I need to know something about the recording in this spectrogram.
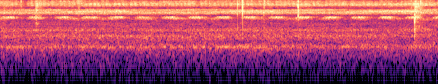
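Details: Dense, high insect trilling rings on without pause, a pulsing chirr running beneath steady whistled tones, with scattered sharp crackles from a burning bonfire.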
